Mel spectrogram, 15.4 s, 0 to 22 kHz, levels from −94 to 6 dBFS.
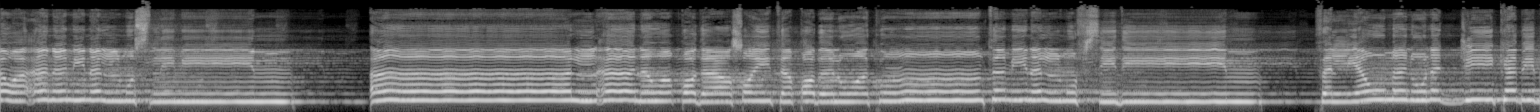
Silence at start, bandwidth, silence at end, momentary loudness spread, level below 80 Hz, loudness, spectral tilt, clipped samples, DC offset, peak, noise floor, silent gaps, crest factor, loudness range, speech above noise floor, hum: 0 s; 17.5 kHz; 0 s; 5 LU; -66 dBFS; -15 LUFS; -1 dB/octave; under 0.1%; under 0.1%; -2 dBFS; -39 dBFS; none; 14 dB; 4 LU; 23 dB; none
